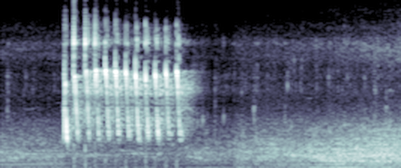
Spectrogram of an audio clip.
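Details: Prenjak song recorded in East Java on an Android phone: one quick, even trill of about ten sharp, high notes lasting a second, followed by low background hiss.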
